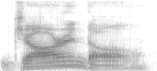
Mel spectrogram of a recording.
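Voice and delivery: usual speaking voice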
